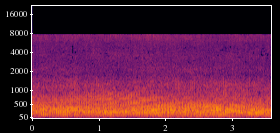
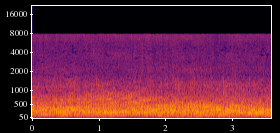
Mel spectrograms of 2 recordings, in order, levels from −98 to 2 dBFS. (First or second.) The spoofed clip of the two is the second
